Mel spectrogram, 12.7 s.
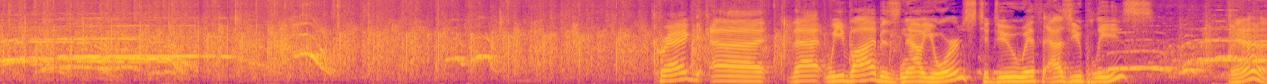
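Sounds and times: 
shrill whistles and whoops from audience: 0.0 - 3.4, 11.5 - 12.6
audience clapping: 0.0 - 9.2, 11.8 - 12.6
speech: 6.6 - 11.6, 12.3 - 12.6.

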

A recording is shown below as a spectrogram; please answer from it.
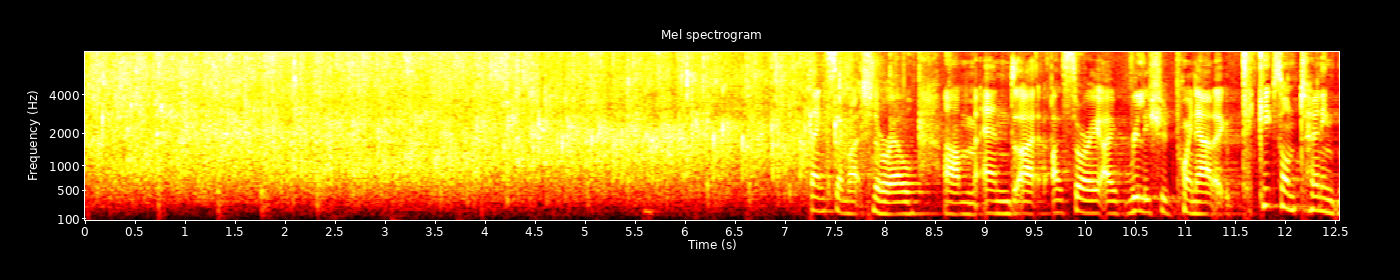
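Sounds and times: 
audience applause welcoming a speaker to the stage: 0.0 - 8.4
speech: 7.3 - 12.5.

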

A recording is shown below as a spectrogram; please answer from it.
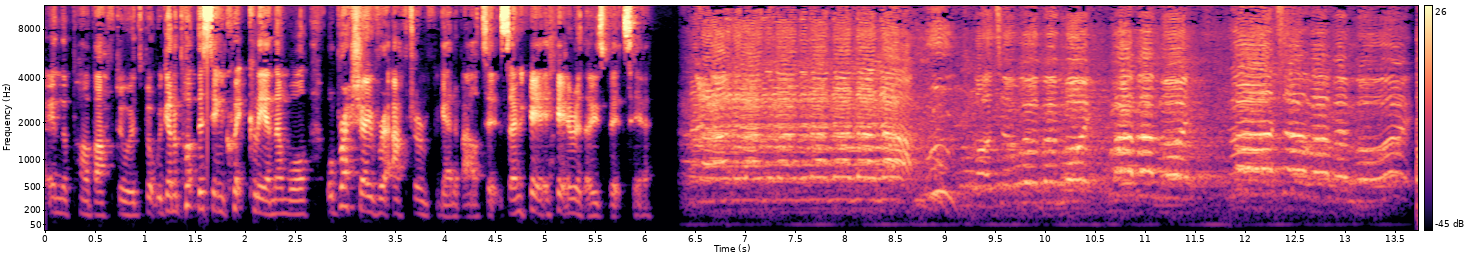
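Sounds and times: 
speech: 0.0 - 7.0
football crowd chanting in away end: 6.4 - 13.7.

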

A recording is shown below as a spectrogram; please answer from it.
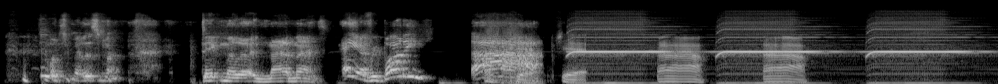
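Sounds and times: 
laughter: 0.0 - 1.4
speech: 0.2 - 6.0, 6.6 - 8.1
siren-like electronic tone: 5.7 - 9.9.

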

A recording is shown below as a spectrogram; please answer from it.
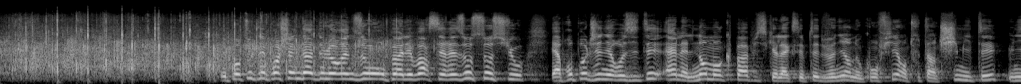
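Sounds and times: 
audience applause: 0.0 - 4.4
speech: 2.2 - 10.1.

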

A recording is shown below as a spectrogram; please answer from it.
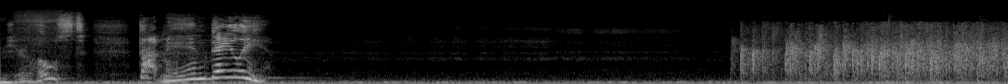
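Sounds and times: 
speech: 0.2 - 2.8
golf clap: 7.3 - 10.0.

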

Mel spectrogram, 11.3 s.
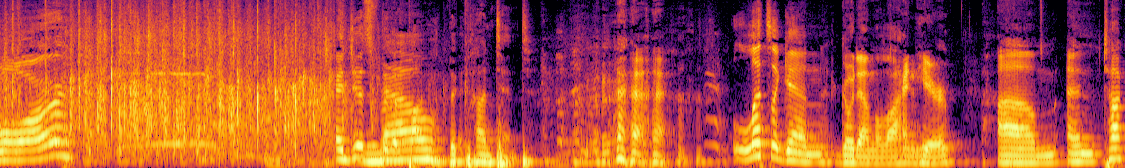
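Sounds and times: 
speech: 0.0 - 1.1, 3.4 - 5.3, 6.0 - 11.2
audience applause: 0.0 - 4.6
laughter: 5.4 - 7.3.

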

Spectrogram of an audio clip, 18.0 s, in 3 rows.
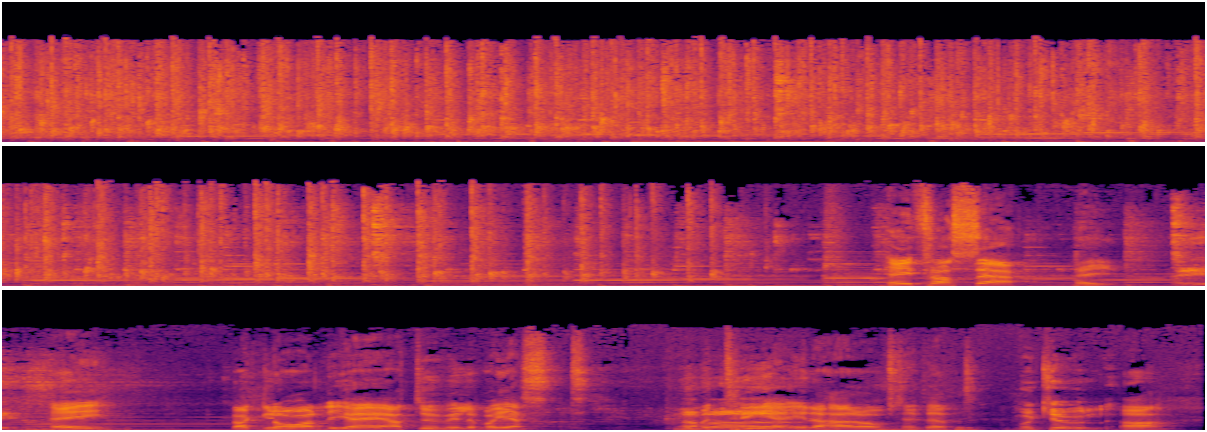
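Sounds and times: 
audience applause: 0.0 - 10.1
speech: 10.4 - 14.8, 15.4 - 18.0.

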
